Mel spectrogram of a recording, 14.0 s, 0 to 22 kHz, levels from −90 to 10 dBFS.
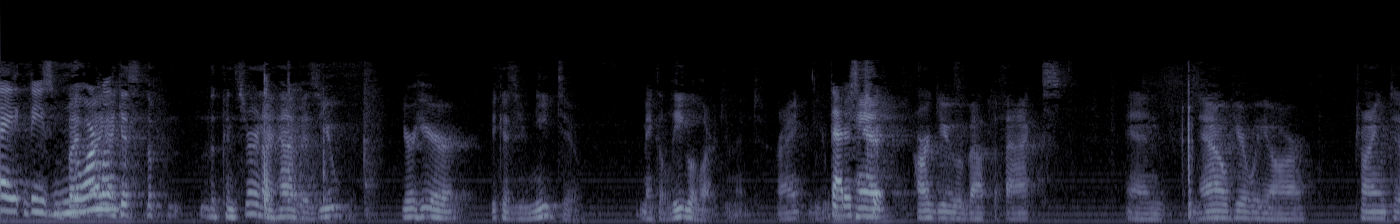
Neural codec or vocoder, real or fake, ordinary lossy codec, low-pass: none; real; MP3, 48 kbps; 7.2 kHz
